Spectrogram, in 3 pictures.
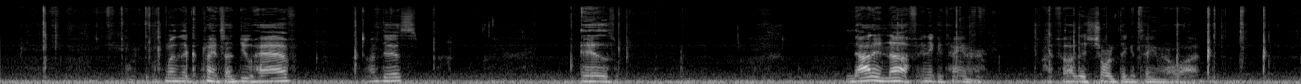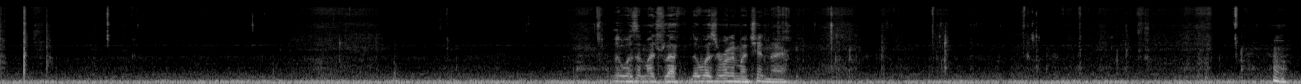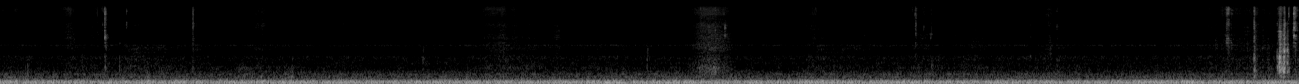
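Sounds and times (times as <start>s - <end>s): low rumble inside a car: 0.0s - 39.0s
faint chewing and biting: 0.1s - 1.7s, 9.5s - 19.2s, 20.9s - 26.2s, 26.8s - 30.4s.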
